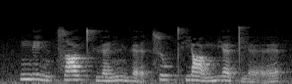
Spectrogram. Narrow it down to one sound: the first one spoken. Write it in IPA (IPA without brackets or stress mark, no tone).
n̪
